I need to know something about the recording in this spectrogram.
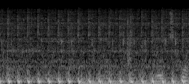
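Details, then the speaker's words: Yamaha Neo 115 scooter, strange noise after using the kick-start pedal, fairing removed: steady single-cylinder idle thumping with faint light scraping from the kick-start shaft rubbing. Kick-start shaft rubbing. "hoje eu usei o pedal só para ver se funcionava no pedal Dá para ver que tá pegando aqui ó tá vendo"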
